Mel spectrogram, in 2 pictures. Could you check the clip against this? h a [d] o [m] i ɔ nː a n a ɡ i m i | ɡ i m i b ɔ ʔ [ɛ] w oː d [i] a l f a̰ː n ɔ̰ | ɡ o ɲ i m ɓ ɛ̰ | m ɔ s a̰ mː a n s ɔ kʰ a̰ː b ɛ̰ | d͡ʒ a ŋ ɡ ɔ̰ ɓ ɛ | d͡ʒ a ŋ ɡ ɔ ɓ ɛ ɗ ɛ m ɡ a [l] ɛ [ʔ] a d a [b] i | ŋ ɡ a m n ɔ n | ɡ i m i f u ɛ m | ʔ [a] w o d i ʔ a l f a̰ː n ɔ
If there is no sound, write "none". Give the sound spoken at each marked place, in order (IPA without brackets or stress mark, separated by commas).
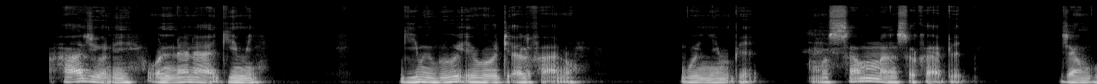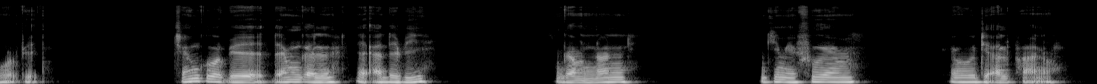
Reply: d͡ʒ, n, ɛ, i, l, ʔ, b, ɛ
